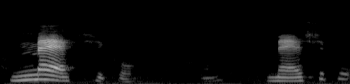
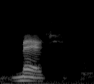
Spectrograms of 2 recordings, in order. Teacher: a sílaba tônica está no me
